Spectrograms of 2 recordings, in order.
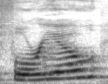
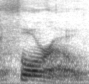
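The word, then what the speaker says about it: Foreo: i thought it was fourio but with this device you use their app and they call it foro so we're going to call it furrow because i'm assuming their own app knows how to pronounce their own brand name so this is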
